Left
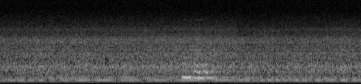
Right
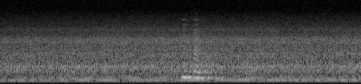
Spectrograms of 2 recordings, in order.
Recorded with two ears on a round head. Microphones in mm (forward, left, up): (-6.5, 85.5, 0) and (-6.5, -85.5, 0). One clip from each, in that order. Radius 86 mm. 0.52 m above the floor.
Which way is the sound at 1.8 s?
50° right (ahead or behind).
